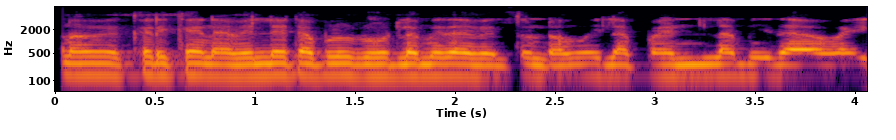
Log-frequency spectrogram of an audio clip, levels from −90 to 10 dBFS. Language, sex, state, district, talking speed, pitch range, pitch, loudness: Telugu, male, Telangana, Nalgonda, 150 wpm, 125-135 Hz, 130 Hz, -16 LUFS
